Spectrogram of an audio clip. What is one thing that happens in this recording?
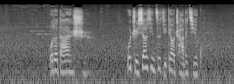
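A young woman speaks quietly and earnestly, close by.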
